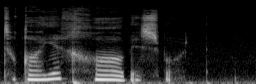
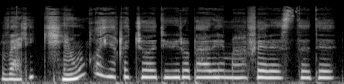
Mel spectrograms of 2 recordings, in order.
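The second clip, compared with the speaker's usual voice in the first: put-on high-pitched girl wondering aloud; surprised; 7 semitones higher than usual. A narrator's reading. Girl asking who sent the magic boat, surprised. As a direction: ask in high, curious amazement. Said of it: "آدیشه با تعجب گفت".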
